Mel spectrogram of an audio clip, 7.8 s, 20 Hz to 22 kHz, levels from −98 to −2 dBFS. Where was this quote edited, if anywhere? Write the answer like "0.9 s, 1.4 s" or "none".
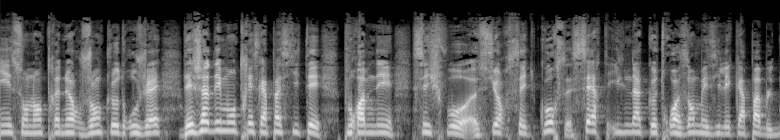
1.8 s, 2.6 s

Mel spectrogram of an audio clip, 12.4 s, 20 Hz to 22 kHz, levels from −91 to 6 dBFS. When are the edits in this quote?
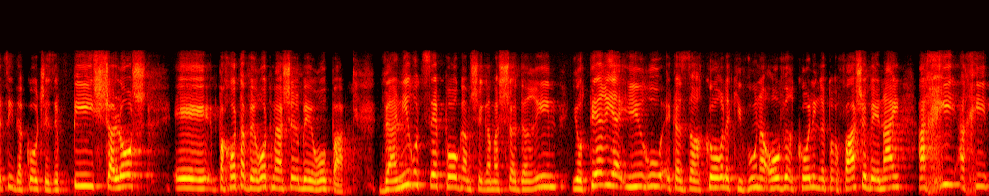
none

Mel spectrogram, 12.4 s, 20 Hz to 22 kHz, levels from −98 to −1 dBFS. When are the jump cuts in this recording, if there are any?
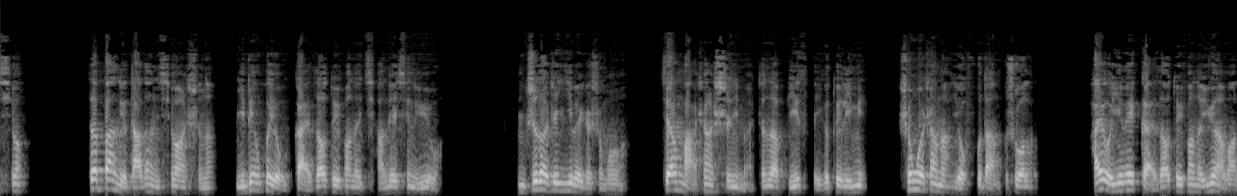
6.4 s, 8.8 s

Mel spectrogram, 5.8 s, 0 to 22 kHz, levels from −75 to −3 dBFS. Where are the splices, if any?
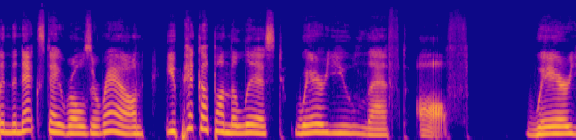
none

